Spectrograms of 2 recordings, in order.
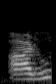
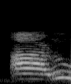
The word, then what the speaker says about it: आड़ू: ठीक है, इसी तरह से आढ़ू, आढ़ू, आढ़ू नहीं होता, आड़ू होता है, आड़ू नहीं होता, आड़ू होता है।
